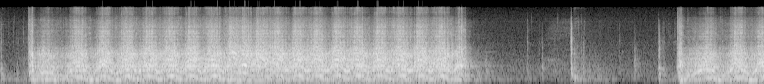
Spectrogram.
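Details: Tractor cranking on a nearly dead battery, with plugs the owner believes fouled again: sluggish, labored cranking at about four turns a second for six seconds, never catching.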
